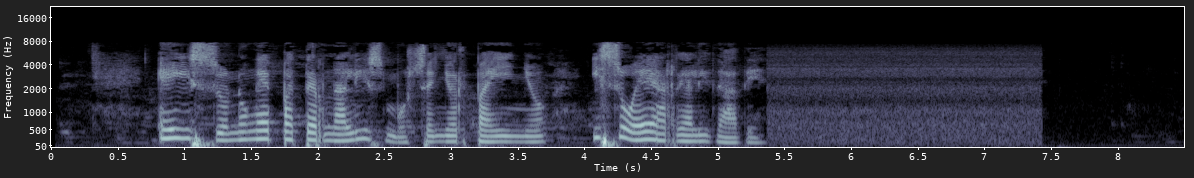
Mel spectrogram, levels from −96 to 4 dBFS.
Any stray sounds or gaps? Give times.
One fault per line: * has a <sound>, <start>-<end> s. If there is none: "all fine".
all fine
